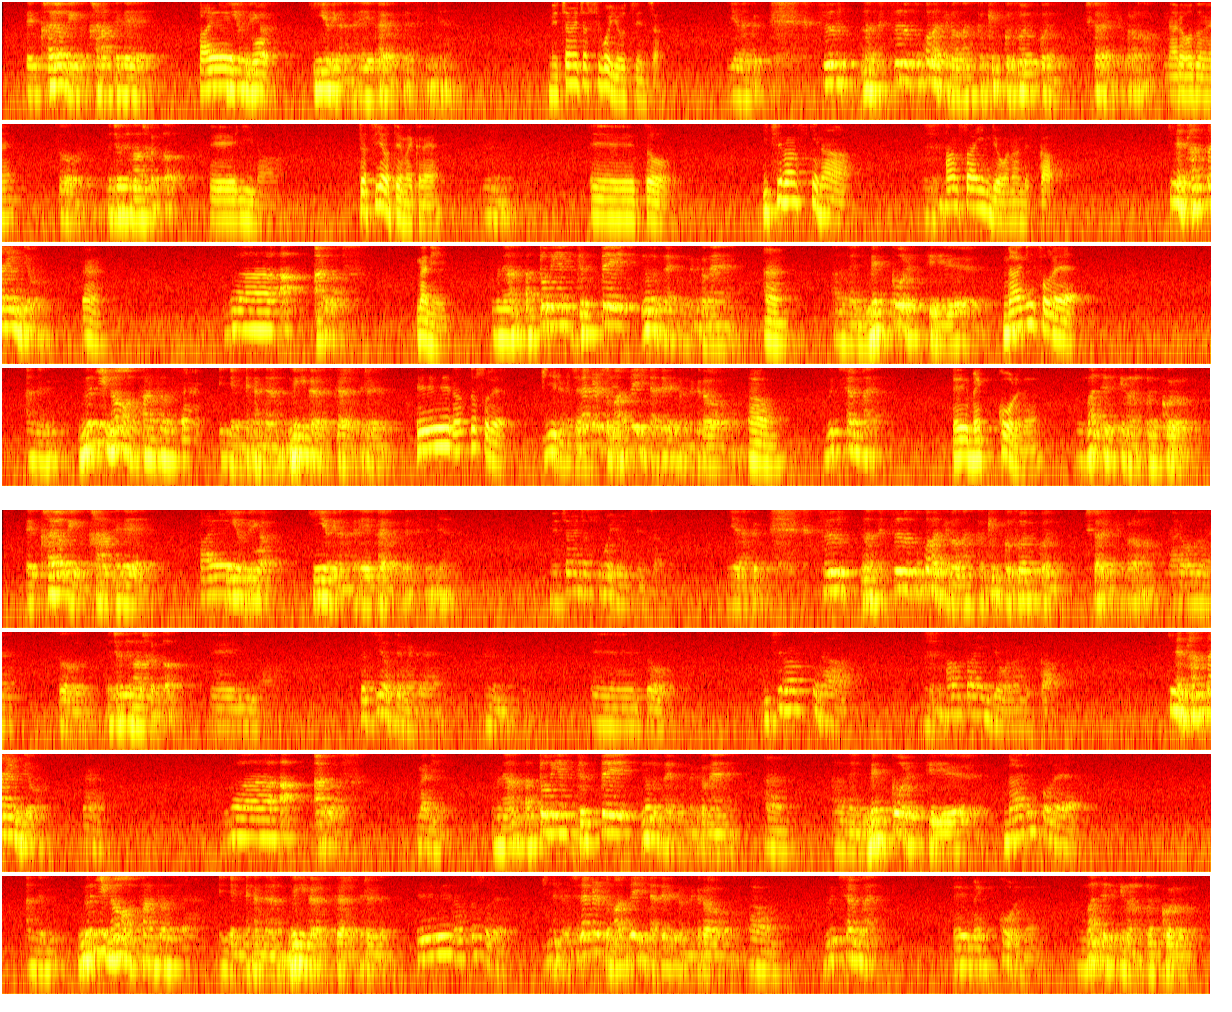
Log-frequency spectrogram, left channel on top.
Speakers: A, on the right; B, on the left.
A: で、火曜日が空手で、
B: あえー、
A: 金曜日が、
B: すご。
A: 金曜日がなんか英会話とかやってたみたいな。
B: めちゃめちゃすごい幼稚園じゃん。
A: いや、なんか、普通、なんか普通のとこだけど、なんか結構そういうとこに力入れてたから、
B: なるほどね。
A: そう、めちゃくちゃ楽しかった。
B: えー、いいな。じゃあ次のテーマいくね。
A: うん。
B: えーと、一番好きな
A: うん。
B: 炭酸飲料は何ですか
A: 好きな炭酸飲料。
B: うん。
A: うわー、あ、あるわ。
B: い何
A: 僕ね、あ圧倒的なやつ絶対飲んだことないと思うんだけどね。
B: うん。
A: あのね、メッコールっていう、
B: 何それ
A: あのね、麦の炭酸
B: うん。
A: 飲料みたいな感じなの。麦から作られてる。
B: えー、なんだそれ。ビールみたいな話
A: なんかね、調べるとまずいみたいなの出てくるんだけど、
B: うん。
A: むちゃうまい。
B: えー、メッコールね。
A: マジで好きなの、メッコールは。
